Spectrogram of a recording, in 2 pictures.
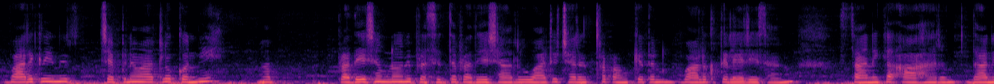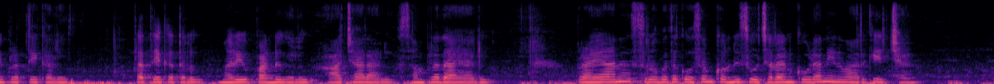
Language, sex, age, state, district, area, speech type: Telugu, female, 18-30, Telangana, Ranga Reddy, urban, spontaneous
